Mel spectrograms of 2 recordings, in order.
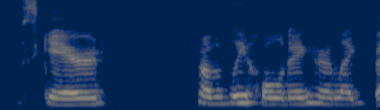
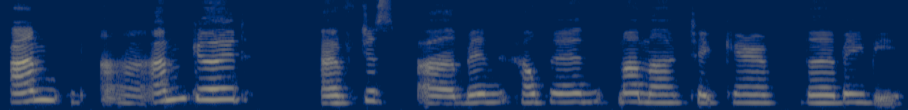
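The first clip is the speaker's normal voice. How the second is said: put-on shy little girl; 3 semitones higher than usual. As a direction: answer timidly, eyes on the ground. Shy girl answers the old lady.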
